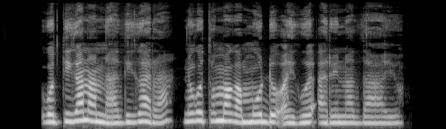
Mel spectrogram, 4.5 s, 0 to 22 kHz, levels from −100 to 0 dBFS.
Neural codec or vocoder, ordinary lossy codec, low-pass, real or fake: none; none; 19.8 kHz; real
